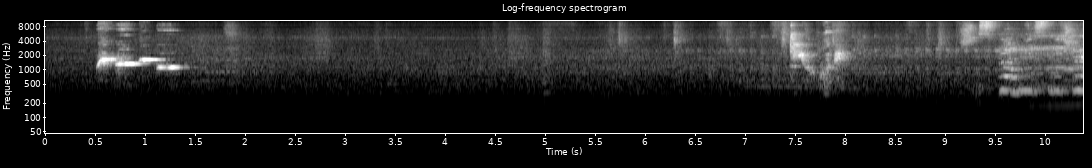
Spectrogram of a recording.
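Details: Pet African grey parrot kept indoors, known for saying many things; a bright falling whistled phrase near the start, then quiet, later harsher voiced, talking-like sounds toward the end.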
